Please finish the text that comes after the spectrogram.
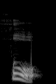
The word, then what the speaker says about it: thought: Then you get thought. So listen to the sound change. Though, thought. It's spelt OUGH.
